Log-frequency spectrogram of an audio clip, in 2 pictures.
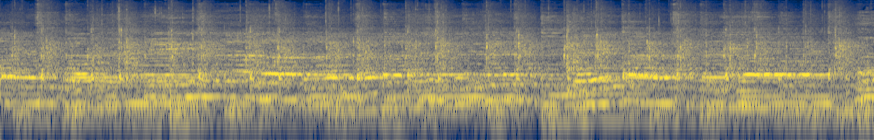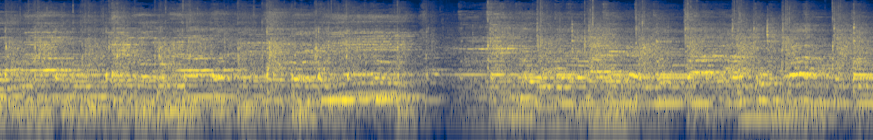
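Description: Live Afro-Peruvian music: singing over guitar and percussion, with hand clapping keeping the rhythm. The music briefly drops away about thirteen seconds in.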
